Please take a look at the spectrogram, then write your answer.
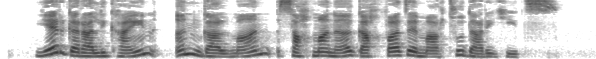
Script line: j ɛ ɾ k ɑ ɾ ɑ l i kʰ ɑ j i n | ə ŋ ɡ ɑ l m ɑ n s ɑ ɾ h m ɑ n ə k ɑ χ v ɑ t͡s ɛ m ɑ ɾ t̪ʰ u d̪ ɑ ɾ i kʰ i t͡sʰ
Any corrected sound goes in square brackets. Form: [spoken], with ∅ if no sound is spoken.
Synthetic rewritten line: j ɛ ɾ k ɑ ɾ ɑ l i kʰ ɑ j i n | ə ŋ ɡ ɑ l m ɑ n s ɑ [∅] h m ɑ n ə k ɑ χ v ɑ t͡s ɛ m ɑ ɾ t̪ʰ u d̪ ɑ ɾ i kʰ i t͡sʰ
